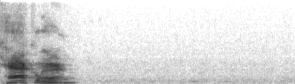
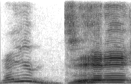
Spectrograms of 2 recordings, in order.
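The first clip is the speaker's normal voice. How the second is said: higher, louder, slow drawn-out no you didn't; loud disbelief; 8 semitones higher, 7 dB louder, slower than usual. Real, not acted. Calling out Kamala's story, loud drawn-out disbelief. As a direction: stretch it out, calling her bluff.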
